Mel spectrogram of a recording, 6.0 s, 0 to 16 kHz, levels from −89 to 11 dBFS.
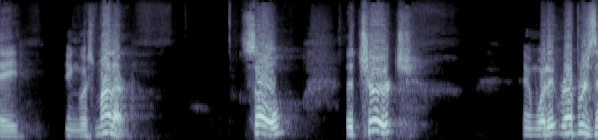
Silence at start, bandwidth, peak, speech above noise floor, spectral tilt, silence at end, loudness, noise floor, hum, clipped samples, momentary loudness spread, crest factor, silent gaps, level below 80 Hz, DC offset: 0 s; 15.5 kHz; 0 dBFS; 54 dB; -3 dB/octave; 0 s; -14 LUFS; -67 dBFS; none; under 0.1%; 18 LU; 16 dB; none; -56 dBFS; under 0.1%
